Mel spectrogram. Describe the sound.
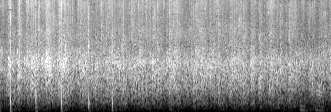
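An audience gives sustained, energetic applause to welcome a speaker. A few crisp, prominent claps stand out at the start before merging into an even, continuous roar of clapping.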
